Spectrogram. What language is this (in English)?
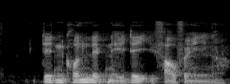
Danish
